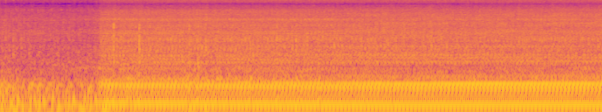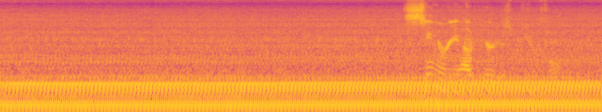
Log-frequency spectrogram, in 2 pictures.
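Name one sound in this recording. A motorcycle engine drones steadily at cruising speed.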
